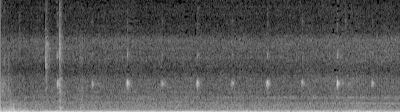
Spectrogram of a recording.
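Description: Steady low rumble of a car's engine and tyres on a wet road, heard from inside the cabin, with the car's indicator ticking regularly about three times a second from about half a second in.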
